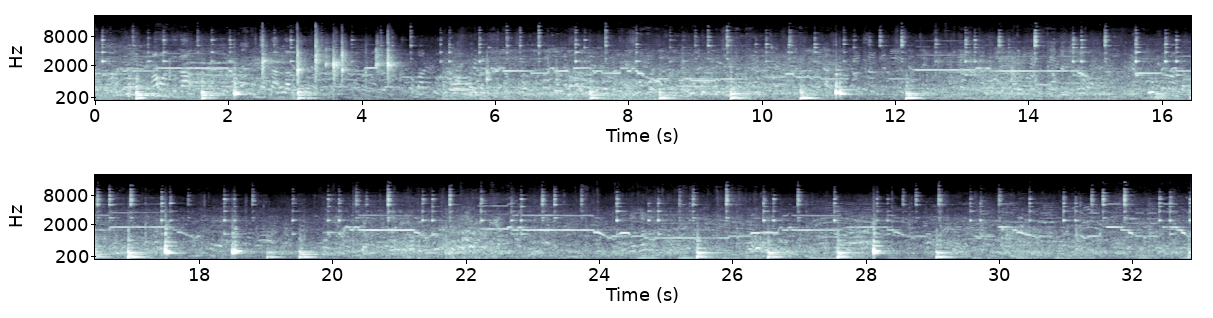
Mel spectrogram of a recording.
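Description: Japanese festival float music (matsuri-bayashi): a bamboo flute plays a melody of held notes that step up and down, over drum beats and quick metallic clinks of a small hand gong. Crowd voices are mixed in.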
